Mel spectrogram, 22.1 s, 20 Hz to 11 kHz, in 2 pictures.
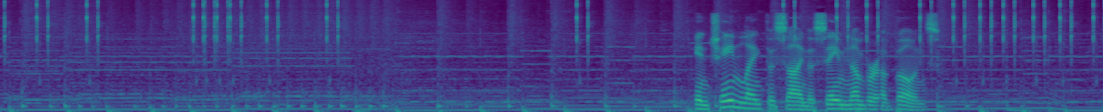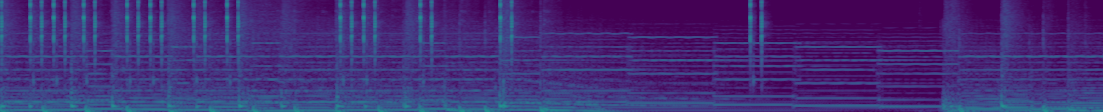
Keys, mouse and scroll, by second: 0.0 shift+right click, 0.3-0.9 drag, 1.9-3.2 drag, 3.5 middle click, 3.9 g, 6.3-6.9 scroll up 2, 6.6 shift+middle click, 6.9-8.0 middle drag, 8.0 right click, 8.9 shift+right click, 9.4 shift+right click, 10.0 shift+right click, 10.3 shift+right click, 10.5 shift+right click, 11.2 shift+right click, 11.7 shift+right click, 12.0 shift+middle click, 12.4 shift+right click, 12.7 shift+right click, 12.9-13.8 drag, 14.4-16.2 drag, 16.4 scroll down 1, 16.5-16.9 shift+middle drag, 16.9-17.5 scroll up 1, 17.5 g, 18.8-19.9 drag, 19.9 ctrl+z, 20.7 KP_1, 20.9 shift+middle drag, 21.2 scroll down 1, 21.4 shift+middle click.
